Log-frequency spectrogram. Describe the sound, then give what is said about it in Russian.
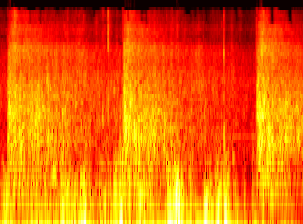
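Three loud hunting-shotgun blasts fired by engineering battalion soldiers at a Russian kamikaze drone, spaced about a second apart, each a sharp crack followed by a brief rumbling tail, with no talking in between. “Для этого даже используют охотничье ружье.”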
